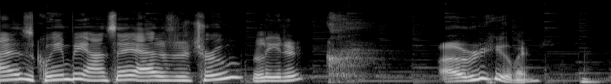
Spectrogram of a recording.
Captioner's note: inhales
